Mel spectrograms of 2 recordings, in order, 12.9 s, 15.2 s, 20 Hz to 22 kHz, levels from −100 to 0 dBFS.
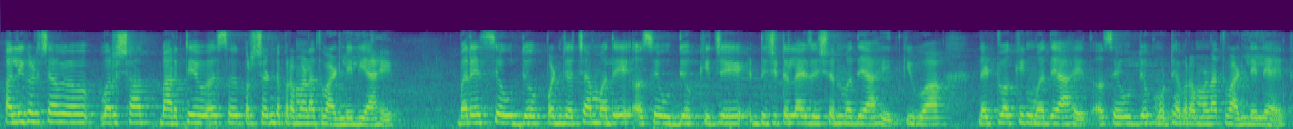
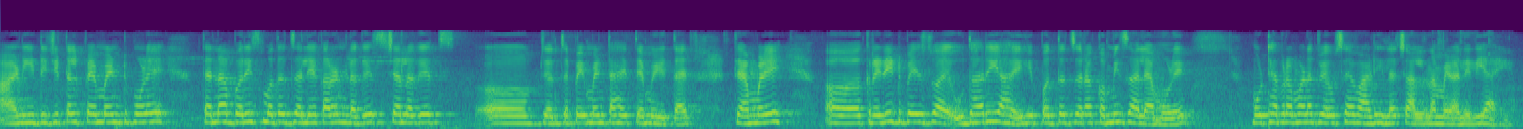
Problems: none marked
